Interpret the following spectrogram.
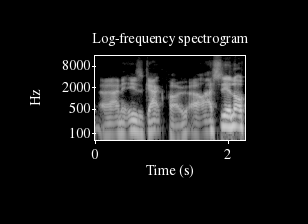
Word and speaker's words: Gakpo: pretty good's authority that you do actually pronounce the g and it is gakpo i see a lot of people pronouncing it just hakpo but i'm told that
